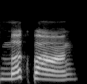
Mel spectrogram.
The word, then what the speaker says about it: mukbang: It's pronounced mukbang.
